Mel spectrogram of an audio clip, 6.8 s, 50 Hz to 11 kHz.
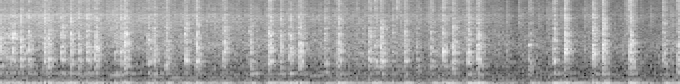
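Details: Engine's first start in 4-1/2 years after new fuel pump and filter, cleaned injection spider, plugs, wires, cap, rotor, battery and fresh gas; settles into a steady, slightly lumpy idle with light clatter; normal idle.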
